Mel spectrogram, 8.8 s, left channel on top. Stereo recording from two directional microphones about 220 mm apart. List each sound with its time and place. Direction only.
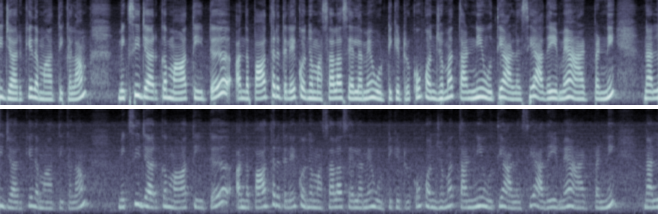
0.0 s a woman's voice: 45° left (ahead or behind)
